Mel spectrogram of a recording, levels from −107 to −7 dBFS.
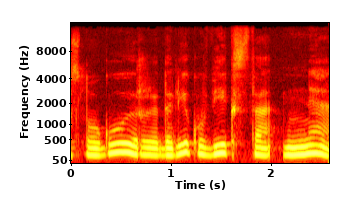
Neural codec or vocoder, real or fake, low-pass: vocoder, 44.1 kHz, 128 mel bands every 512 samples, BigVGAN v2; fake; 14.4 kHz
